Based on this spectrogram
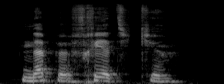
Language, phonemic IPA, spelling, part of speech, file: French, /nap fʁe.a.tik/, nappe phréatique, noun, LL-Q150 (fra)-nappe phréatique.wav
- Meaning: water table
